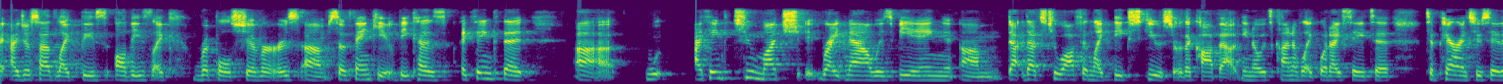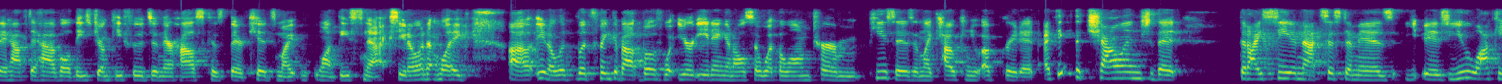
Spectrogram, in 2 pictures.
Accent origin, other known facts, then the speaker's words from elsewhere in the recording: Columbus, Ohio, United States; I grew up in Columbus, Ohio. It was all fast food.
